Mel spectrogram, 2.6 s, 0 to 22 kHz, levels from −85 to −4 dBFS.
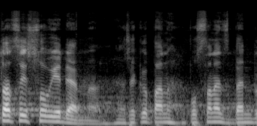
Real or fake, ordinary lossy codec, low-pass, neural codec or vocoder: real; Opus, 32 kbps; 14.4 kHz; none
